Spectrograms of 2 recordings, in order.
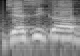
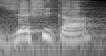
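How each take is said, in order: First: It is said with English sounds. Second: It is said with Japanese sounds.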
